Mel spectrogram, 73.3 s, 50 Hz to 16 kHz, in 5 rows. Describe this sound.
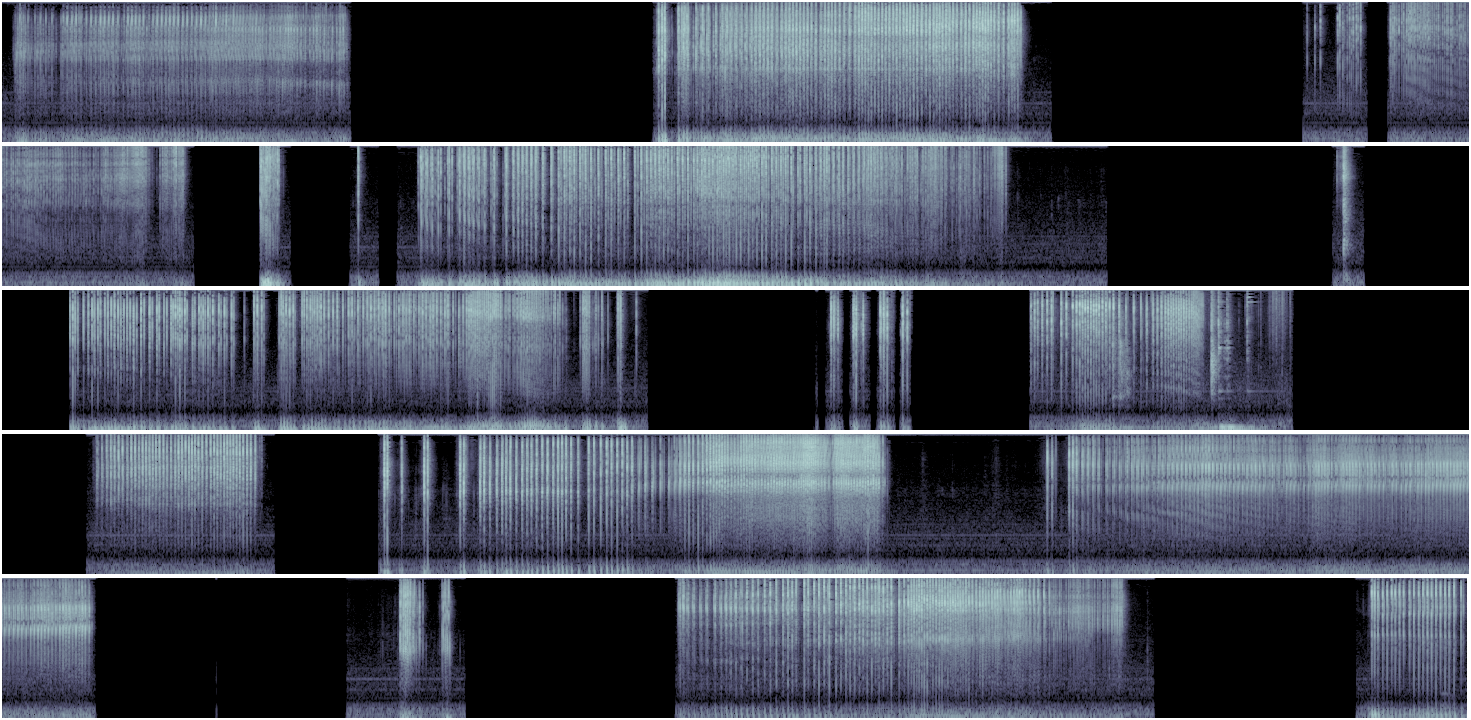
Beads-Pulled-by JGrimm
Various zipping sounds. Great for cartoon animation vids.
USES: Cartoon car driving off. Robot movements. Titles, words, and letters sliding from the side of the screen.
Use the zipping sound of the beads being pulled to create a feeling of something moving from here to there by editing the sound.
-[ RECORDING INFO ]-
Created by pulling a long strand of Christmas Tree beads in my hands while in front of the mic.
STUDIO MIC: AT4033
RECORDED IN: Adobe Audition 3
MASTERED: Using EQ, Compressed, Noise Gated, and Normalized to -.1
*NO CREDIT IS EVER NEEDED TO USE MY SAMPLES!
car, cartoon, robot, sounds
